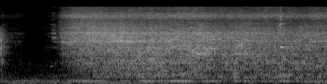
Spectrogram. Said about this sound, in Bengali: অল্প জল দিয়ে কষিয়ে নেব।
